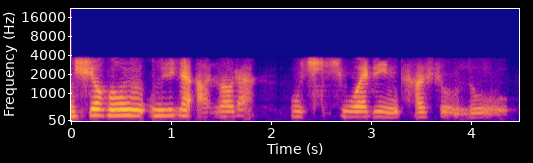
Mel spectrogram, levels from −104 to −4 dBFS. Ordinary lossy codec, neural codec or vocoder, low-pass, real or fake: none; codec, 16 kHz in and 24 kHz out, 0.6 kbps, FireRedTTS-2 codec; 3.6 kHz; fake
